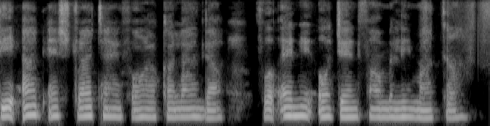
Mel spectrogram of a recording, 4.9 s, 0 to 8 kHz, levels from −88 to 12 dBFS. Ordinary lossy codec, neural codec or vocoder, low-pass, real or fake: none; codec, 16 kHz, 2 kbps, FreqCodec, larger model; none; fake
